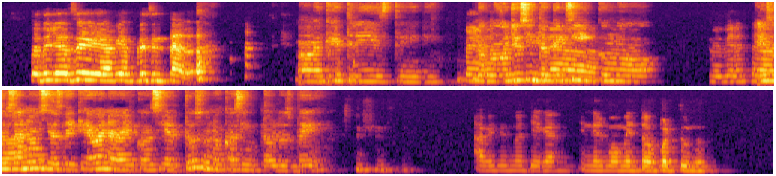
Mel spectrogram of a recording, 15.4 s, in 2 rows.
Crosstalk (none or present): present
